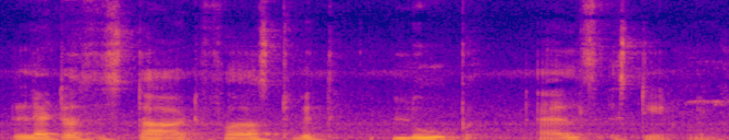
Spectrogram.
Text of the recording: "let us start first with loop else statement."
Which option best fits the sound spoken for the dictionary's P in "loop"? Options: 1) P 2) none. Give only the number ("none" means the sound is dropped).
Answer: 1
